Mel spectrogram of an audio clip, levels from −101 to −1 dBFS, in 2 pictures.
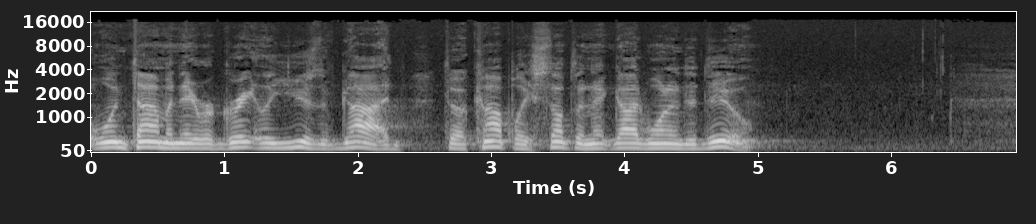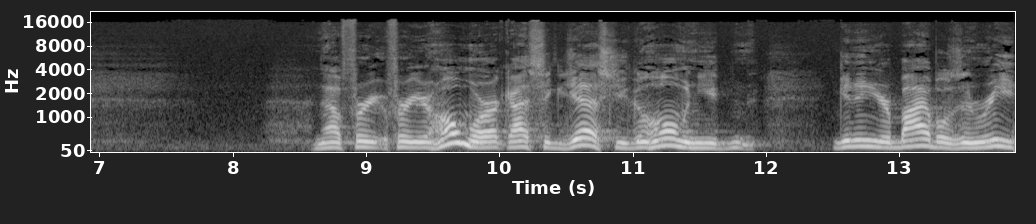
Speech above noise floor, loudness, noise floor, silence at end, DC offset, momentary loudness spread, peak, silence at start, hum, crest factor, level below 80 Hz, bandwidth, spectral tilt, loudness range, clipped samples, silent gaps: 37 dB; -24 LUFS; -61 dBFS; 0 s; under 0.1%; 10 LU; -8 dBFS; 0 s; none; 16 dB; -70 dBFS; 17.5 kHz; -6.5 dB/octave; 10 LU; under 0.1%; none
